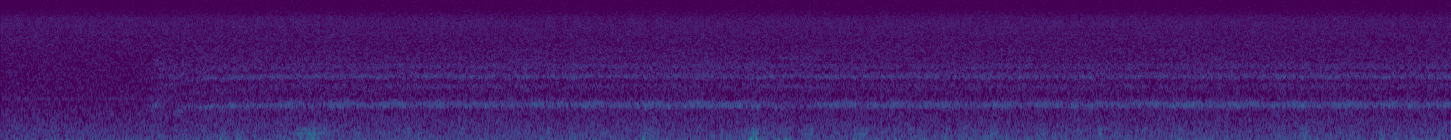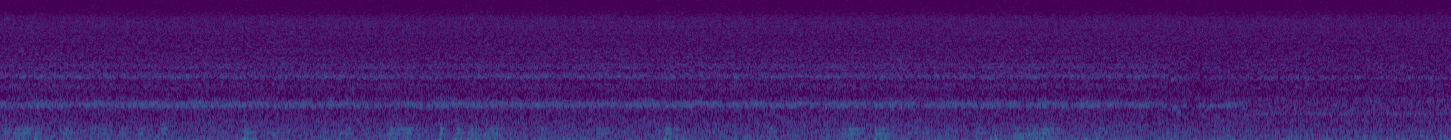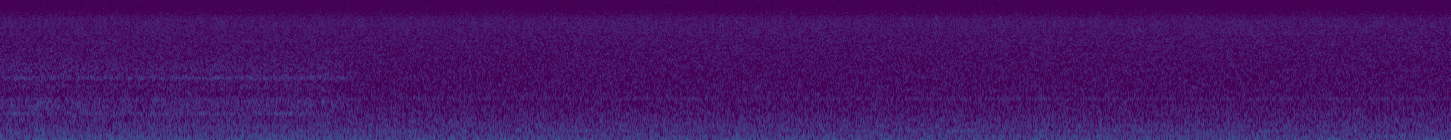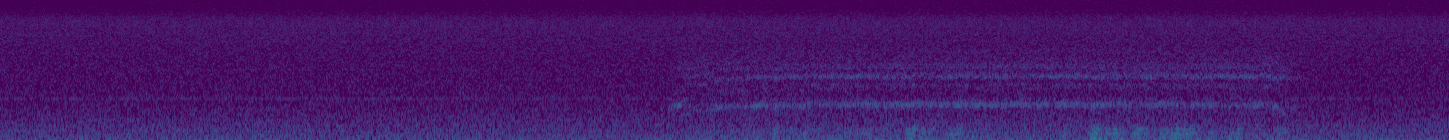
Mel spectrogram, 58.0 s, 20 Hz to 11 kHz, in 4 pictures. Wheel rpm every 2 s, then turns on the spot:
0, 90, 120, 120, 110, 120, 120, 110, 110, 120, 120, 120, 120, 90, 80, 90, 50, 0, 0, 0, 0, 0, 0, 0, 0, 50, 110, 110, 60.
none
